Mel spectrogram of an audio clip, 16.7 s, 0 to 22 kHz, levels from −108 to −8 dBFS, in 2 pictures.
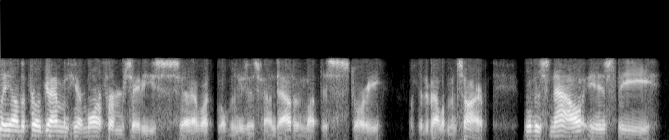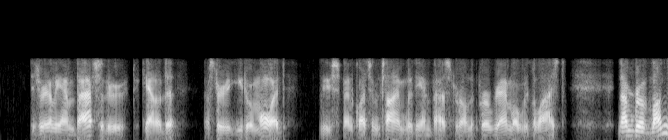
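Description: G.723.1 codec damage runs through the whole speech clip: nothing survives above about 3.8 kHz, the band sits near 300 Hz to 3.7 kHz, and heavy coding at what sounds like 6.3 kbit/s, in 30 ms frames with a slowly updated voice model, leaves it muffled and hoarse with smeared consonants.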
